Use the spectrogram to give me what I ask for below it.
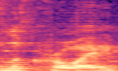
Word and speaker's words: LaCroix: I really like Lacroix I know the company calls themselves Lacroix but if someone who speaks French no it's the coop it's spelled like quite clearly French so I've tried like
